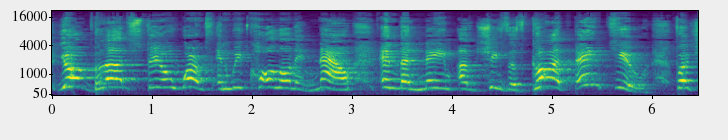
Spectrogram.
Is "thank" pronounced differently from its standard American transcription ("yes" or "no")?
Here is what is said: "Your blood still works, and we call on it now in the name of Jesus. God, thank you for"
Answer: no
